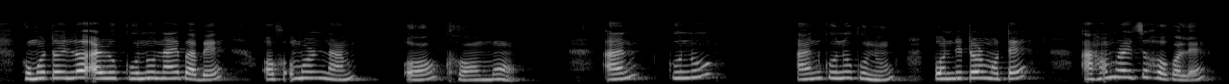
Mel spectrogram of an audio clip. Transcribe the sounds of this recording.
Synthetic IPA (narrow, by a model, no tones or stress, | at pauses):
xumɔtɔjlɔʔaɹukunʊnajbabɛɔxɔmɔɹnam | ɔkʰɔmɔ | an | knu | ankʊnʊkʊnʊpɔnditɔɹmɔtɛ | a̰ɦɔmɹajzɔxɔkɔlɛ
